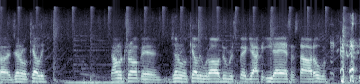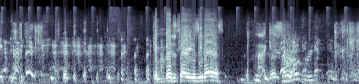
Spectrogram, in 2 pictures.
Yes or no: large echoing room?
no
